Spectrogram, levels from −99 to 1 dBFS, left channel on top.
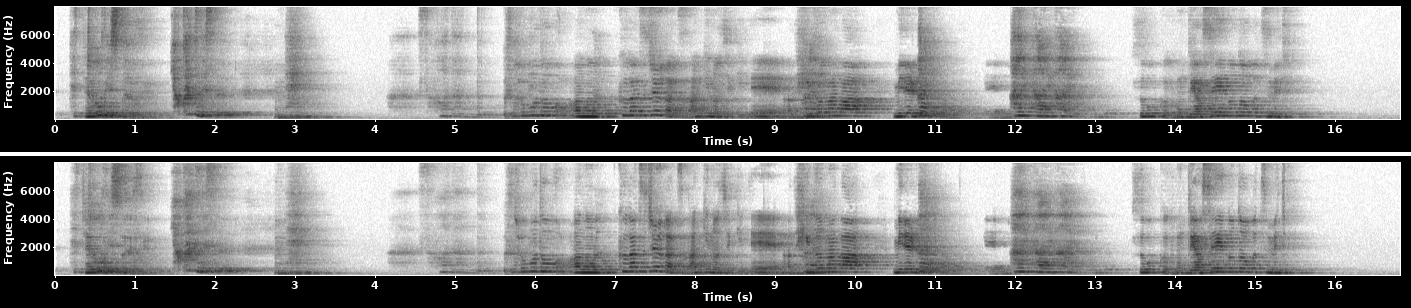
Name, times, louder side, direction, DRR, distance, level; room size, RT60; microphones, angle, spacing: voice 1, 0.2-1.1 1.4-2.5 2.9-3.2 4.2-5.3 5.6-5.8 9.3-9.6 10.8-11.1 11.9-12.8, left 1 dB, 45° left, -1 dB, 3.0 m, -26 dB
voice 2, 2.7-3.2 5.7-10.1 10.5-11.2 11.6-11.9 13.6-15.4, right 1 dB, 65° right, 1 dB, 2.3 m, -23 dB
11.5 x 7.9 x 8.9 m, 1.3 s
head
